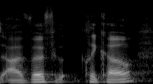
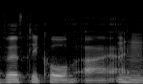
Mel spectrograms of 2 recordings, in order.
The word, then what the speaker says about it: Veuve Clicquot: Well, I might be saying it wrong too with an American twist, but it's the widow Clicquot. So it's probably Veuve Clicquot, something like that.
